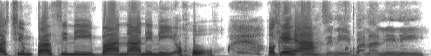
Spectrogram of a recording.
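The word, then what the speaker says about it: Chimpanzini Bananini: การ ซื้อ มา แล้ว มัน อ่าน ว่า ชิมปาซินี บานานินี โอ้โห โอเค อ่ะ ซินี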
